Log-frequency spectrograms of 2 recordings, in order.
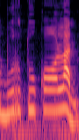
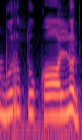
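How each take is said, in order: First: The word ends with an a vowel. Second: The word ends with an u vowel. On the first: "pakai fathah" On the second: "kita pakai domah"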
